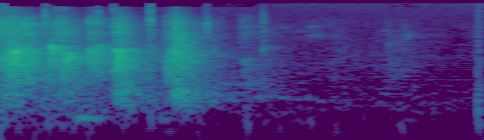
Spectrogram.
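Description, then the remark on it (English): A short burst of applause for Esther Waring, a quick patter of clapping that rises briefly and then fades away to near silence within a couple of seconds. “Oh, and just while I mention, Esther Waring created both videos, and she is an absolute wizard at these things, so she deserves a big round of applause.”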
